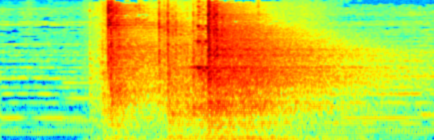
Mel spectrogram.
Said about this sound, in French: Vous pouvez maintenant entrer à l'intérieur et vous diriger vers la grande salle. La porte s'ouvre devant vous.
